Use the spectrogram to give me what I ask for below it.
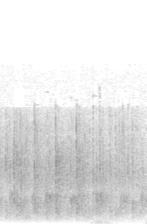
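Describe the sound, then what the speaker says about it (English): A church congregation applauding together as a clapping offering, a short, quiet, steady wash of many hands clapping heard from a distance. "let's give God our very best clap offering there"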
